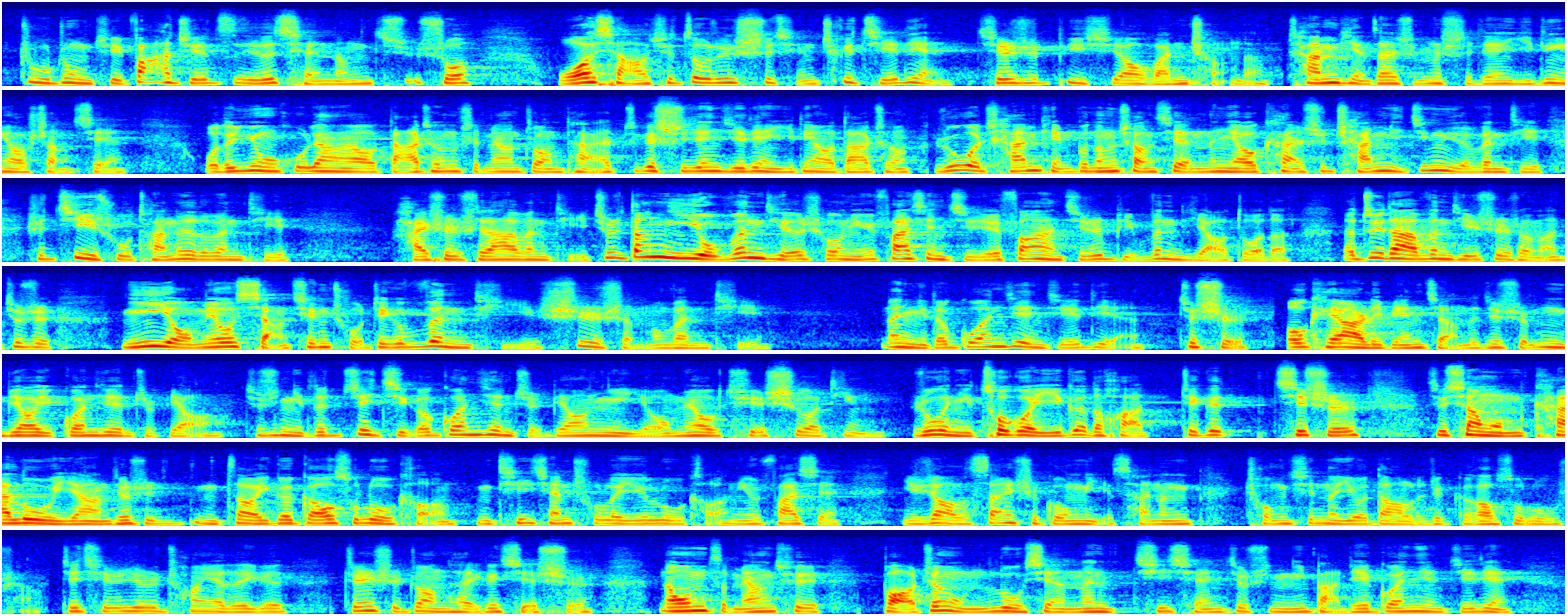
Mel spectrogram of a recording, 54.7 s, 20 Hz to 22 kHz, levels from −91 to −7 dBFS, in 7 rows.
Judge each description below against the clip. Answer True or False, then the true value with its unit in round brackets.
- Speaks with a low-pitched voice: False (160 Hz)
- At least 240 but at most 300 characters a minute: False (340 characters per minute)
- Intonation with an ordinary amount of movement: True (3.4 semitones)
